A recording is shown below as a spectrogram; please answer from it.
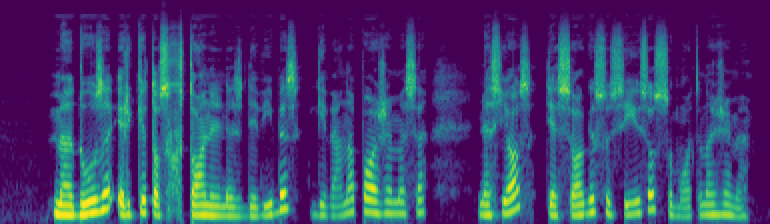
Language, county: Lithuanian, Vilnius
